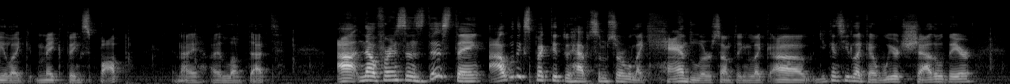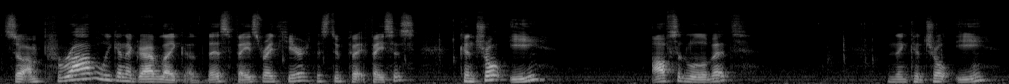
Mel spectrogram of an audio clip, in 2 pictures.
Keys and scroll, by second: 3.0 1, 3.9 3, 14.2 ctrl+e, 18.8 ctrl+e.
